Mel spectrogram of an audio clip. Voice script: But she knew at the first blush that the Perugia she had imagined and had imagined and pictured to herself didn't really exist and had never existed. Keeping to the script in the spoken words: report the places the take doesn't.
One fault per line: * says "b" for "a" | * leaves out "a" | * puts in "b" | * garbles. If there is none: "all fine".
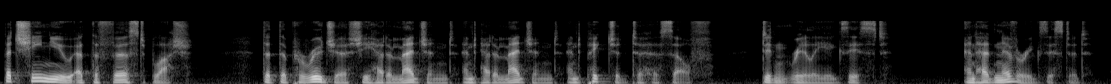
all fine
